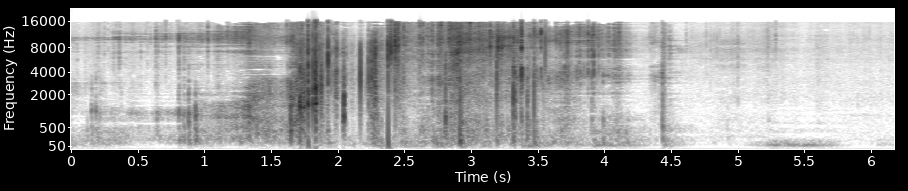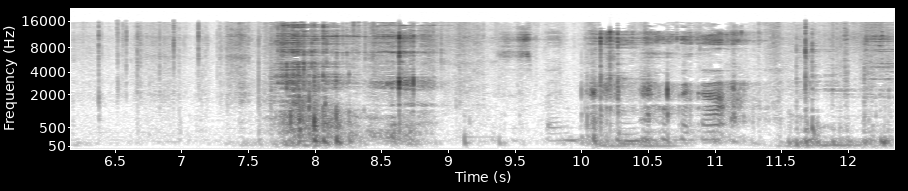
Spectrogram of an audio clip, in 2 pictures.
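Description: Bursts of rustling, crackling handling noise, loudest between about one and four seconds in, with shorter bursts near the middle and the end.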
